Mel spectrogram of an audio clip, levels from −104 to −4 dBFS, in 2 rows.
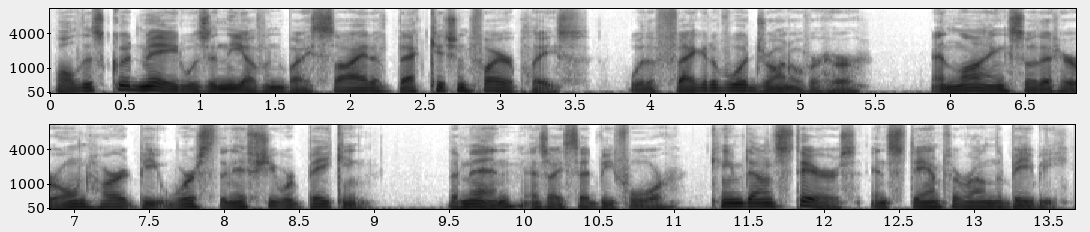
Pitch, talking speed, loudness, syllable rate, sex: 100 Hz, 215 wpm, -18 LUFS, 5.3 syllables/s, male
